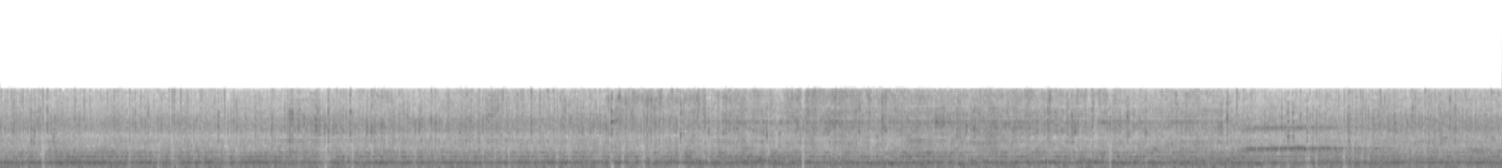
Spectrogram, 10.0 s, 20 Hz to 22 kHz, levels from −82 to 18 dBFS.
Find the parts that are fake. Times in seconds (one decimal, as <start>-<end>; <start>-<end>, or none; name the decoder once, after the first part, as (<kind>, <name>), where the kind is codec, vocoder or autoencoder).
4.6-8.2 (codec, HILCodec)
